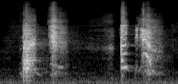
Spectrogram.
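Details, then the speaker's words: Woman sneezing, acted in a compilation, apparently triggered by pepper: several short sharp sneezes in quick succession that grew deeper; sneeze. "Oh, your sneeze got deeper. Are you okay?"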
